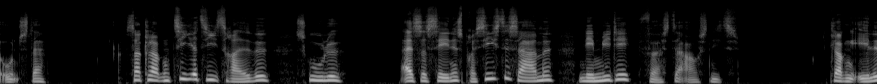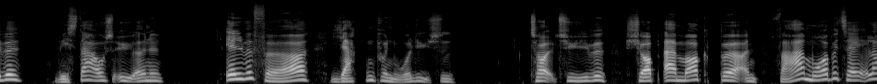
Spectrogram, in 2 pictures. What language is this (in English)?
Danish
